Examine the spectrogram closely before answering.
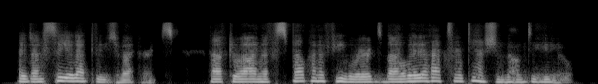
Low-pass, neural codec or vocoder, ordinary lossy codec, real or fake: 7.2 kHz; codec, 16 kHz, 0.5 kbps, FreqCodec, smaller model; MP3, 48 kbps; fake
